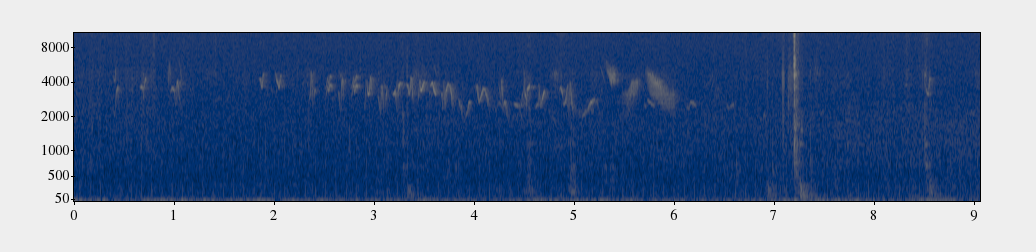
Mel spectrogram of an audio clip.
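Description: A songbird singing a quick, twittering run of high notes for about six seconds. Light knocks of a cargo strap being worked against a car roof rack come through it, the sharpest about seven seconds in.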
